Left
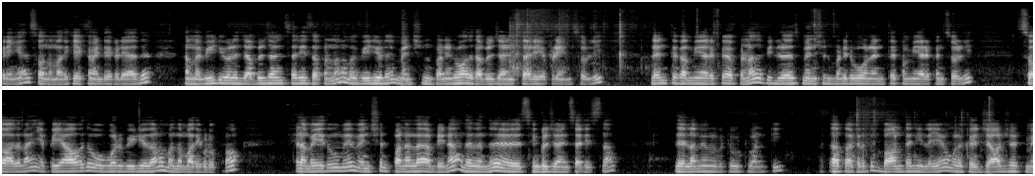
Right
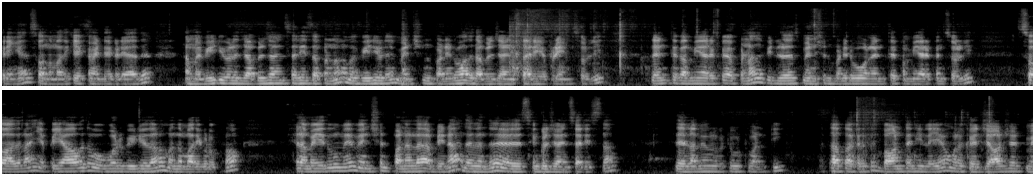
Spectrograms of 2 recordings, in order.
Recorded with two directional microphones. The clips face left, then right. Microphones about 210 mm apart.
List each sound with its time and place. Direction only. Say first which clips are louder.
0.0 s speech: left 6 dB; 50° left (ahead or behind)
6.2 s speech: right 1 dB; 25° left (ahead or behind)
6.5 s speech: left 6 dB; 50° left (ahead or behind)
